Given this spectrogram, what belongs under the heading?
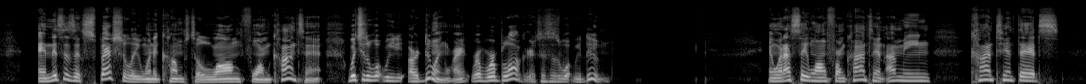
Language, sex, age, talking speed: English, male, 30-49, 205 wpm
